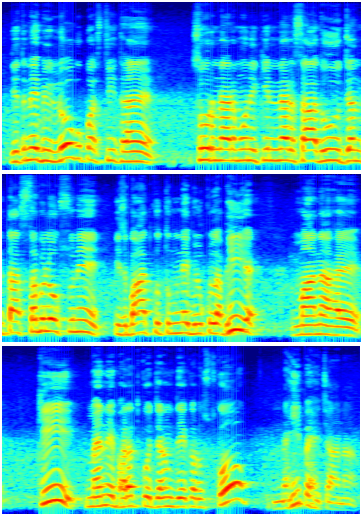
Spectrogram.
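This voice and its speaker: A man's voice: high-pitched, normal speed. A man teaching a Hindi poetry lesson, reciting each verse and then explaining it line by line in plain speech.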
